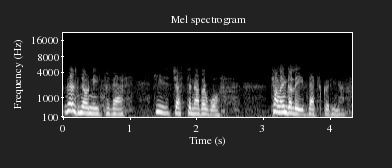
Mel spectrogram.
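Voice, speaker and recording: An actress playing a wary, cornered and defiant nightclub singer in 1940s radio acting style. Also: female voice, mid-range voice, fairly quick, slight background noise, natural voice. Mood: nervous cover-up. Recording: muffled old radio recording, faint music.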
